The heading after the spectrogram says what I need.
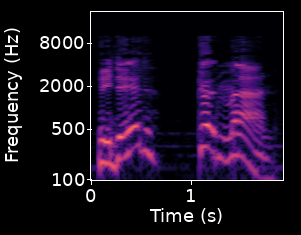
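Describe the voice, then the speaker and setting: A wry young English prince gives brisk orders from horseback, as a man reading the book puts him on. His lines come out lifted and a little loud. Quiet music sits beneath. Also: sits high, wildly swooping pitch, pitched above the performer's own voice, heavily acted. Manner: crisp, commanding.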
